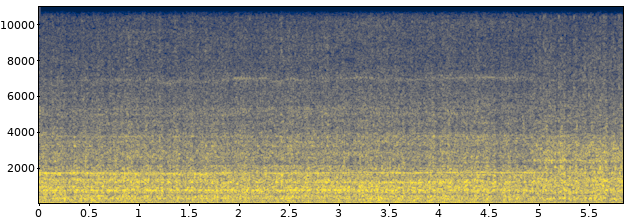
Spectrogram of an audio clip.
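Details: C5 Corvette V8 first start after 4+ months of repairs (harmonic balancer and front subframe replaced), in neutral: steady, even idle with smooth unbroken exhaust note, no knocks or misses; healthy.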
